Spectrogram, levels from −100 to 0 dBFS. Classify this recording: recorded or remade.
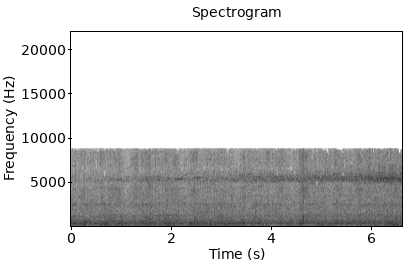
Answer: recorded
